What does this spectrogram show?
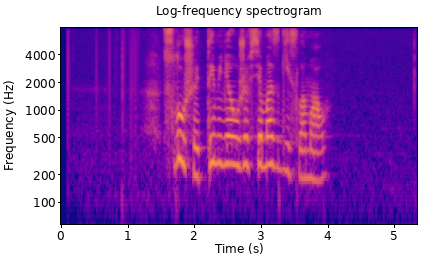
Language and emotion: Russian, neutral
